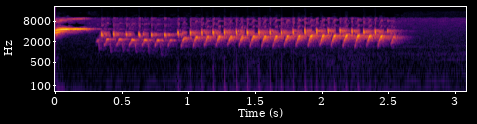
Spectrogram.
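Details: Singing canary: a brief high note, then a long fast rolling trill of even pulses lasting about two seconds before falling silent.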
